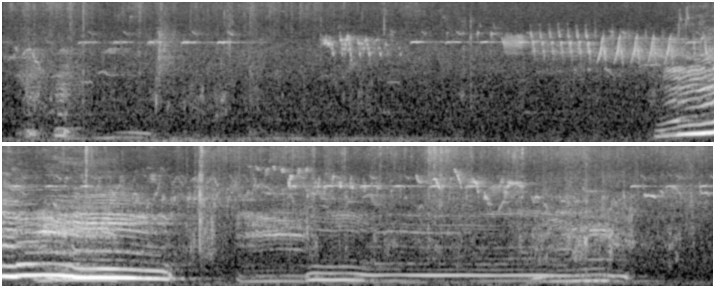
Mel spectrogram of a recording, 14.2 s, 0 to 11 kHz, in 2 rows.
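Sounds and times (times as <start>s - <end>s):
bulls in water among reeds mooing and calling: 6.6s - 8.9s, 9.5s - 13.5s.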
